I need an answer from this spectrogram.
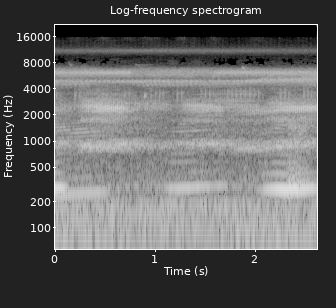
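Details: Frogs and small frogs calling together in a hospital garden at night after rain: drawn-out droning notes near 250–300, layered with a steady higher hum, several callers overlapping.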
